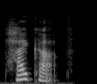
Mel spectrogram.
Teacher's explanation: The K sound connects smoothly to the U.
